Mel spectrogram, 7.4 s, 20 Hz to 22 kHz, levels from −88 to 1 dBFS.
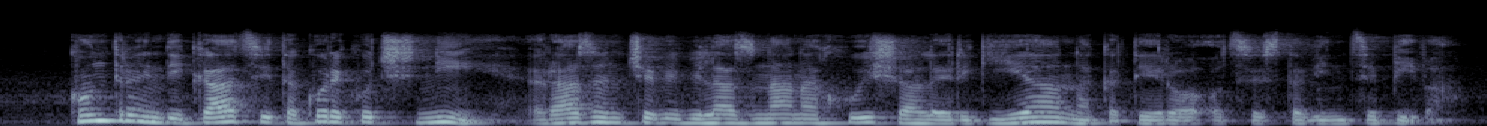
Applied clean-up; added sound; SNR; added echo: none; none; none; none.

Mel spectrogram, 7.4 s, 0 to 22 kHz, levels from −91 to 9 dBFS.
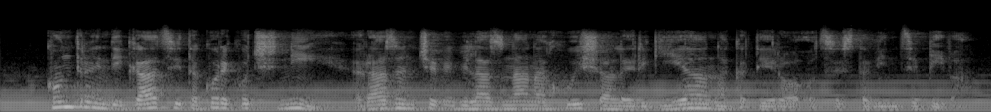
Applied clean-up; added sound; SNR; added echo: none; Brass instrument; 5 dB; none.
